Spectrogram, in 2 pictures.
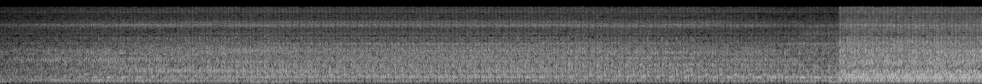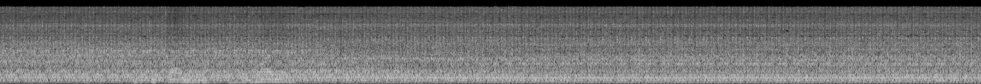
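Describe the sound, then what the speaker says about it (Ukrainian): A 2013 Skoda Superb 2.0 TDI diesel engine idles steadily while warming up, a low, even rumble that grows slightly louder partway through, running continuously without a break. "Автомобіль заведено, погрівається."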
